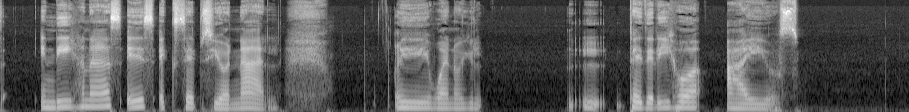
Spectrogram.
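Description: A woman talks calmly into a microphone.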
